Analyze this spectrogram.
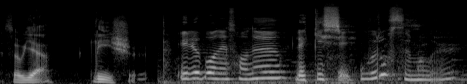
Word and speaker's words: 历史: I used to mispronounce it. For the longest time, I thought the second character was second tone, and I was wrong. It was third. So yeah, 历史.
